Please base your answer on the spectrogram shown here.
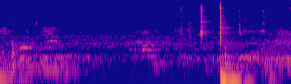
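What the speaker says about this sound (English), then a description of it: "So I'll just cut off a little bit of yarn." A pair of scissors snips a short length of white yarn during crochet work: a couple of faint clicks, then one crisp close cut near the end, in a quiet room.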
